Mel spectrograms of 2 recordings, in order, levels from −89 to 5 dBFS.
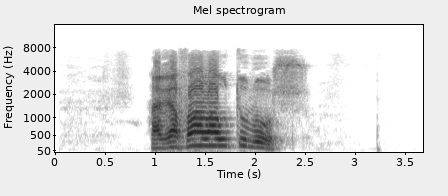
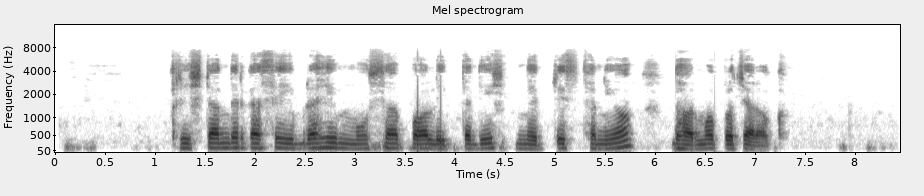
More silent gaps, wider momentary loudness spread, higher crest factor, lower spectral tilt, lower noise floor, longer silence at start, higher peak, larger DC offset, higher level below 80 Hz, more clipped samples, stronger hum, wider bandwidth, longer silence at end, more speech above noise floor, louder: neither; first, 18 LU vs 8 LU; about the same, 16 dB vs 18 dB; about the same, -6 dB/octave vs -7 dB/octave; about the same, -71 dBFS vs -68 dBFS; first, 0.95 s vs 0.1 s; about the same, 0 dBFS vs -2 dBFS; neither; about the same, -58 dBFS vs -56 dBFS; neither; neither; about the same, 7.8 kHz vs 7.6 kHz; about the same, 1.25 s vs 1.15 s; first, 58 dB vs 50 dB; first, -14 LUFS vs -19 LUFS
